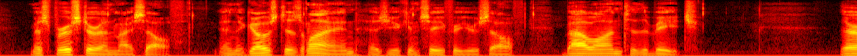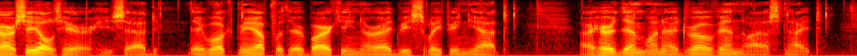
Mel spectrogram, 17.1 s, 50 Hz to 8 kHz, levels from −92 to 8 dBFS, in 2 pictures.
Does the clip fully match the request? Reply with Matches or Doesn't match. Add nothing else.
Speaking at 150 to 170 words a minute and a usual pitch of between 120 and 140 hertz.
Doesn't match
